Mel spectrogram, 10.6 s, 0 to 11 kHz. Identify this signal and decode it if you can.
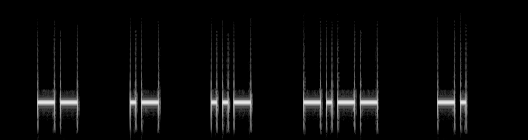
Morse code, heard as a keyed tone, about 10 wpm, spaced as for 6 wpm, 800 Hz. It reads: MAUYN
